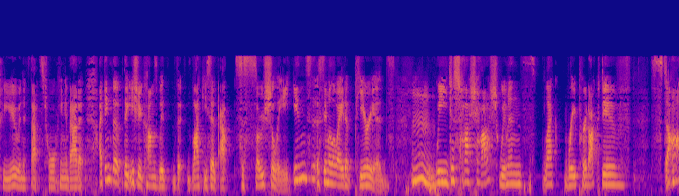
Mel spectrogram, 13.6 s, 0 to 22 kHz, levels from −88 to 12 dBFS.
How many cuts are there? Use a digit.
0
